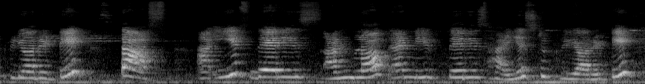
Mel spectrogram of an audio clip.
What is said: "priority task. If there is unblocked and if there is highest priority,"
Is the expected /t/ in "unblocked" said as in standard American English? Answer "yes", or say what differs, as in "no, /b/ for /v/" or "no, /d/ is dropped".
no, /t/ is dropped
